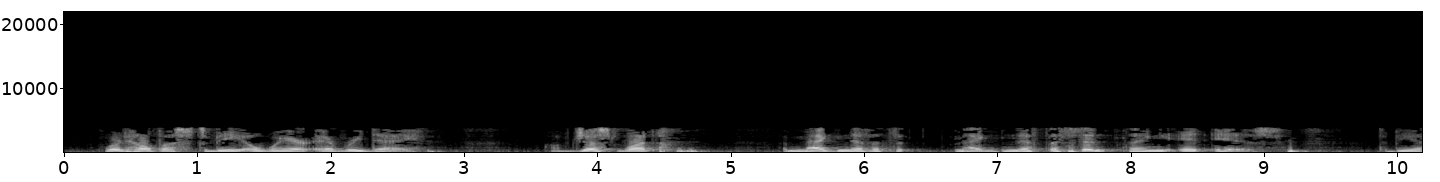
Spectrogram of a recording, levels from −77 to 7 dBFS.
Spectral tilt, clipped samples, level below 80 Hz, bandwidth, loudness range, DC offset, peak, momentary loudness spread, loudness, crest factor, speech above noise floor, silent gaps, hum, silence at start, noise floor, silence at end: -13 dB/octave; under 0.1%; -48 dBFS; 4 kHz; 3 LU; under 0.1%; -4 dBFS; 11 LU; -19 LUFS; 14 dB; 36 dB; none; none; 0.3 s; -53 dBFS; 0 s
